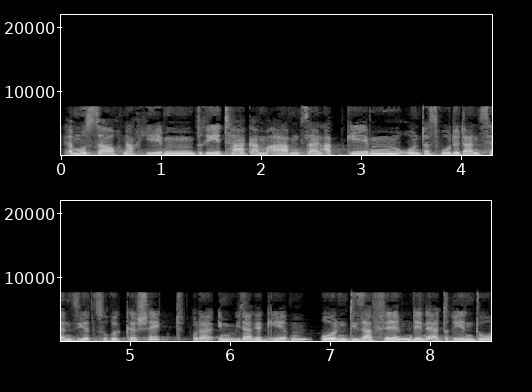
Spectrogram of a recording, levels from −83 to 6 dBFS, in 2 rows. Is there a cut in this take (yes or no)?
yes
